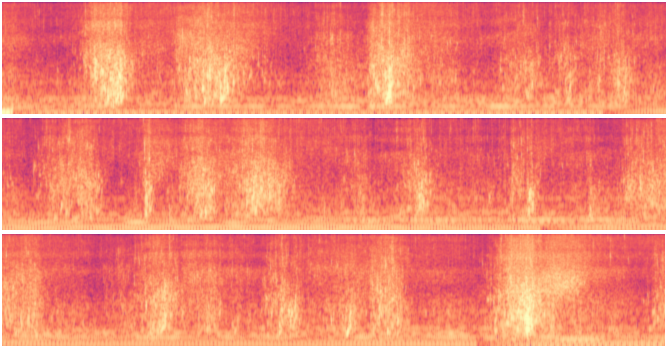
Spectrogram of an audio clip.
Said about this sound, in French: Les vagues continuent leur mouvement perpétuel, l'une après l'autre. Vous vous concentrez sur ce son et l'utilisez pour caler votre respiration sur le rythme des clapotis.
